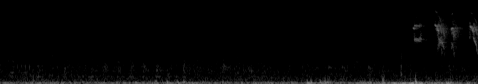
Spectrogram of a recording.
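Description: A quick burst of several high, bright chirps from several birds chasing one another breaks out near the end, following a stretch of low, steady rumble with no voices.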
